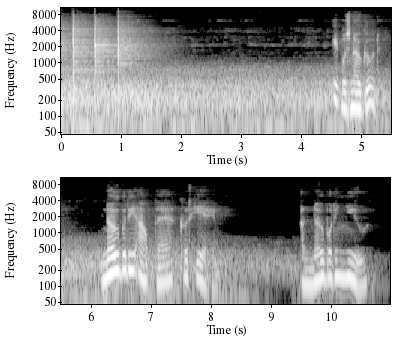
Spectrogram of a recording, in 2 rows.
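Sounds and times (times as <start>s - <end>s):
hard blows struck against a metal wall: 0.0s - 6.9s
steady low rumble: 0.0s - 10.9s
speech: 4.5s - 5.4s, 6.2s - 8.3s, 9.5s - 10.7s.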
